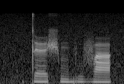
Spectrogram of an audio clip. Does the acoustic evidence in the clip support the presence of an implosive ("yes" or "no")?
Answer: no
